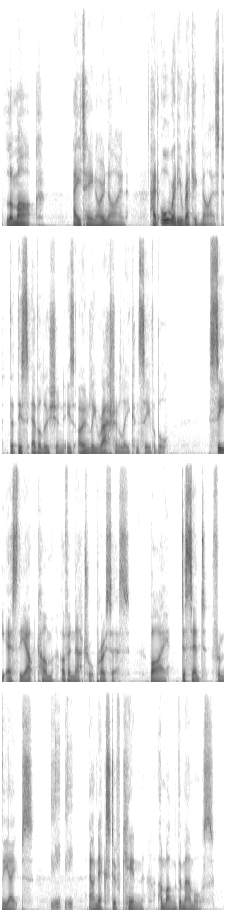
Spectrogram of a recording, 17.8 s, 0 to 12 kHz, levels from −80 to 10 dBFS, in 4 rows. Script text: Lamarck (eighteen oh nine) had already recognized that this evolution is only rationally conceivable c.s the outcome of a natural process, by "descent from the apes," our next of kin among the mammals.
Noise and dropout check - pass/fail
fail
